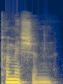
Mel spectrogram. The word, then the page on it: permission: British English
